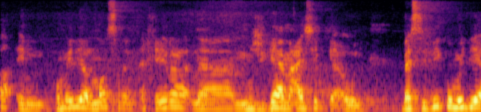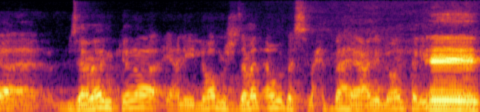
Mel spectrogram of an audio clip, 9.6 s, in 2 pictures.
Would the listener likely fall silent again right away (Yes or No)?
No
